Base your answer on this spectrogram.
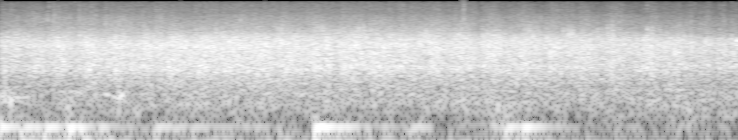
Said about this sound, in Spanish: Un aplauso, sí.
